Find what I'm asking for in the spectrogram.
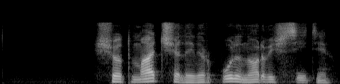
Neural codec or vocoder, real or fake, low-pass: codec, 16 kHz, 0.5 kbps, X-Codec, WavLM features, trained on Multilingual LibriSpeech; fake; 7.2 kHz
